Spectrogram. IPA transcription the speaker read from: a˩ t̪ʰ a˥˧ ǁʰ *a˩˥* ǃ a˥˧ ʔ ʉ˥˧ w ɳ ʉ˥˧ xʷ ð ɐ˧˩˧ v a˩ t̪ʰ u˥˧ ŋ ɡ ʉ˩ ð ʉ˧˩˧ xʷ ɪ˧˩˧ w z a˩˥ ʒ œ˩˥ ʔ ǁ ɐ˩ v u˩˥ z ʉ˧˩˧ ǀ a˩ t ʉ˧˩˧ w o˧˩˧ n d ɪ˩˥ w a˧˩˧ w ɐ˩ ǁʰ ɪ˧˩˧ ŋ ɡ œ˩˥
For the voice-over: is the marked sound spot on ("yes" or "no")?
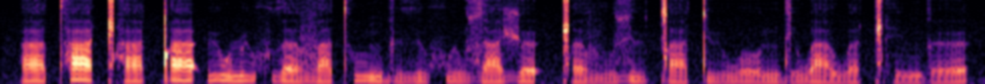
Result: yes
